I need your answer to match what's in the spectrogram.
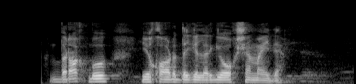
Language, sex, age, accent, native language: Uzbek, male, 18-24, Toshkent viloyati, Uzbek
